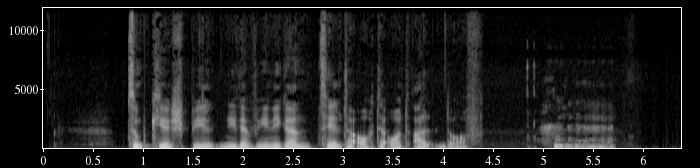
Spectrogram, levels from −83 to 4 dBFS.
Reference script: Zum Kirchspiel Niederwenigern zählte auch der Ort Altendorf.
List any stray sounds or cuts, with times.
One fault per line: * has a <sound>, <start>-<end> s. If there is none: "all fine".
* has a laugh, 4.8-5.8 s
